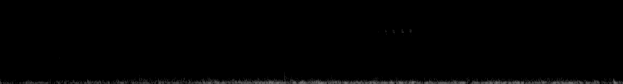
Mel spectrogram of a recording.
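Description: A small bird gives a brief, fast string of high chirps about four seconds in, over a low steady rumble.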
